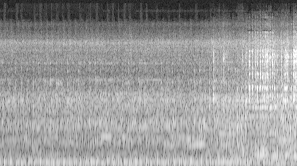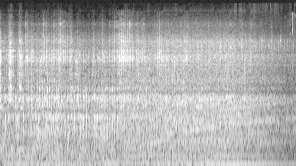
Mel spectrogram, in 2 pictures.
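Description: A sprint car engine fires up behind a pusher vehicle and roars loud and close, the rumble climbing and building in intensity before easing off near the end.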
